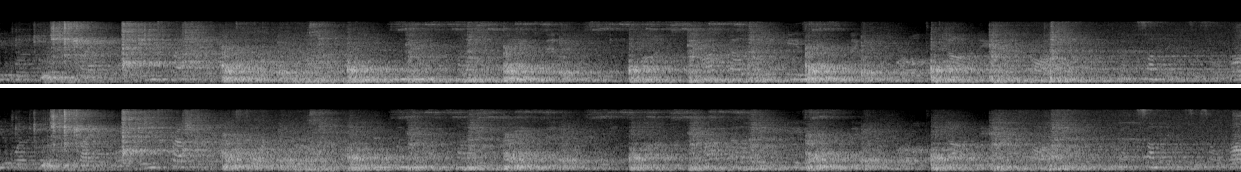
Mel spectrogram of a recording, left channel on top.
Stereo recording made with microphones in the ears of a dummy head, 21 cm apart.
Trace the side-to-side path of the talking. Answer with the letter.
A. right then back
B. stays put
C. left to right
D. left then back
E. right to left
D.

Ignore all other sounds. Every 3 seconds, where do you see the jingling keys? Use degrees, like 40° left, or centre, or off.
centre, 20° left, 20° left, off.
